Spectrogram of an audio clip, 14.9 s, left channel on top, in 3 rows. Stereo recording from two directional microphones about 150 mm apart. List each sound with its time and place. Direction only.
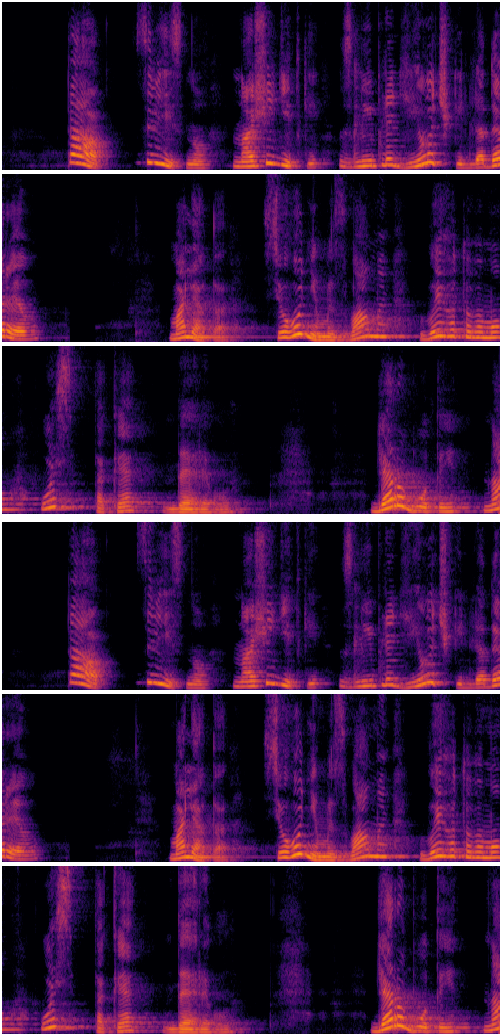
0.6 s a sound: 20° left (ahead or behind)
1.4 s speech: 20° left (ahead or behind)
4.8 s a woman's voice: 5° right (ahead or behind)
6.3 s a woman's voice: 10° right (ahead or behind)
12.7 s a sound: 20° right (ahead or behind)
13.7 s a woman's voice: 10° right (ahead or behind)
